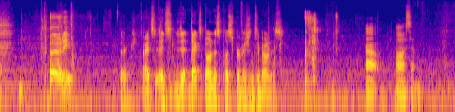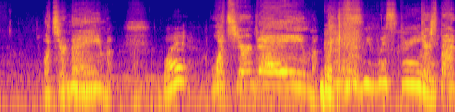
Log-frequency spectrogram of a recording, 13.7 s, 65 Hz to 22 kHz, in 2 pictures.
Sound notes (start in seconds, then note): 6.8 whispers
